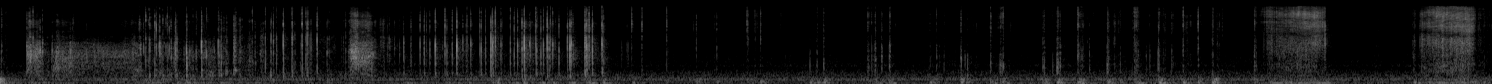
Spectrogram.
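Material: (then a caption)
Ice. Long nails tap and scratch the icy surface of a frozen lemonade slab in a black plastic tray. Rapid, sharp, bright clicks and crackly scrapes dominate, with a few louder rasping scratch bursts near the end.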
